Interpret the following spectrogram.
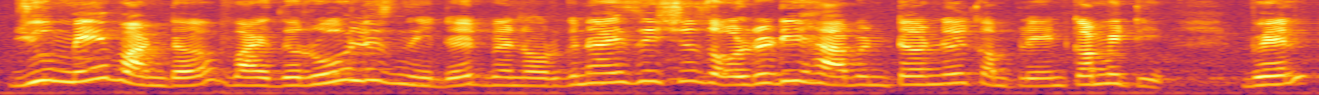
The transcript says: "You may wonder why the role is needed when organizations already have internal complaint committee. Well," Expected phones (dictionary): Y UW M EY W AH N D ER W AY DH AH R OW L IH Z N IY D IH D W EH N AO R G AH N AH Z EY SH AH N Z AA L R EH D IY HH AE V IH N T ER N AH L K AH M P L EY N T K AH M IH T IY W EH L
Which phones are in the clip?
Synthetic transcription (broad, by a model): Y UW M EY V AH N D ER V AY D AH R OW L IH Z N IY D IH D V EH N AO R G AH N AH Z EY SH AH N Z AA L R EH D IY HH AE V IH N T ER N AH L K AH M P L EY N T K AH M IH T IY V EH L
